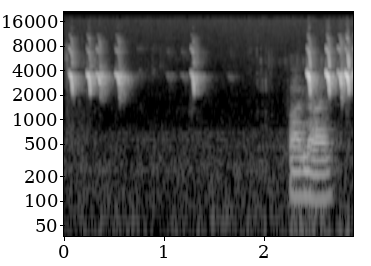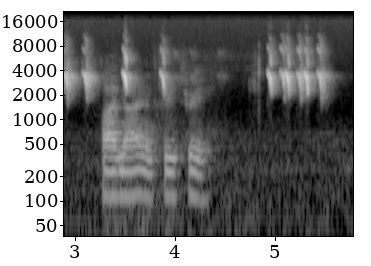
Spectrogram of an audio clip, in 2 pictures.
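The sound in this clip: Two birds call and answer each other in bursts of rapid, high-pitched chirps, with longer exchanges near the end. A person talks over the middle stretch.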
